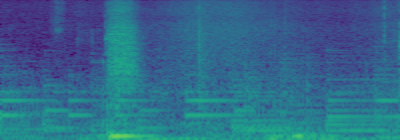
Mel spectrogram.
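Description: Soft background music: a slow melody of held notes, with one short noise about half a second in.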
